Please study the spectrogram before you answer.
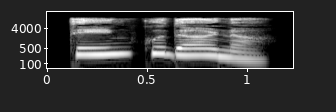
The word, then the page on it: ತಂಗುದಾಣ: kannada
